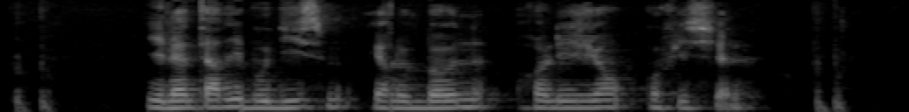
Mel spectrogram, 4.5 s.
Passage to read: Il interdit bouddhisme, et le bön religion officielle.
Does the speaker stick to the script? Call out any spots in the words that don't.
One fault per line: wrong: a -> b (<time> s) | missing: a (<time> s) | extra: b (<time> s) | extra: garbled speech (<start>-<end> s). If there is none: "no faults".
no faults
